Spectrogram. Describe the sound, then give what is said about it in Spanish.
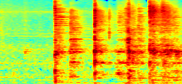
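Metal clanks as a lid is pushed and fitted onto a cooking pot with a valve: four sharp, fairly quiet knocks in quick succession. “Tenemos aquí la tapa de la olla. Vamos a encajarla.”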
